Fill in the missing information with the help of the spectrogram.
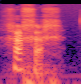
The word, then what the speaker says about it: qaqqaq: So like mountain is spelled Q-A-Q-Q-A-Q, and it's pronounced ha-chach.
